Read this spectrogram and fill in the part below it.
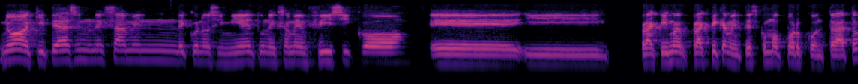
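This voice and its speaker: At a very slow pace, a man speaks with a fairly high voice and ordinary pitch variation against a quiet background. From Colombia, Bogotá. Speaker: soldier, war veteran; podcast guest. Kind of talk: casual interview. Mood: relaxed, storytelling. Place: home room. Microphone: video call.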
